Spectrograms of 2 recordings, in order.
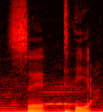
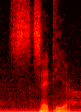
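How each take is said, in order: First: The final 'tia' part is leaned on. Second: The final 'tia' part is not leaned on. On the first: The speaker calls it right. "Lean on the T and the I A for Tia" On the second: The speaker calls it wrong. "not Setia, as we've been saying"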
